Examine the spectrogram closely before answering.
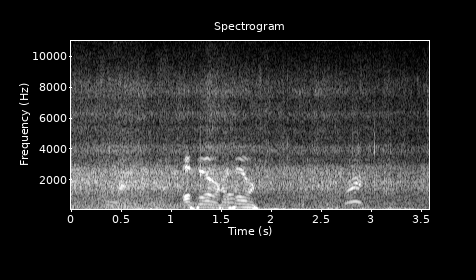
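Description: Men in the raft shout with excitement close by.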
